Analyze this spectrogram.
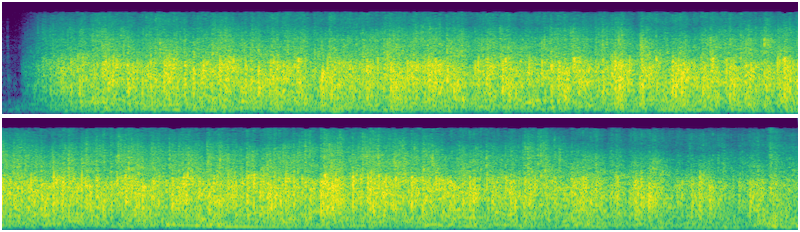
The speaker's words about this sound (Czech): Ten potlesk patří panu prezidentu Václavu Havlovi, přišel mezi nás a my mu teď zaspíváme.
